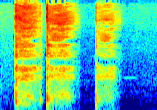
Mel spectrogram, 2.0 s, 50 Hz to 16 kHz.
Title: Girl coughing 211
